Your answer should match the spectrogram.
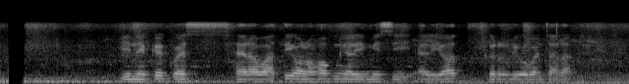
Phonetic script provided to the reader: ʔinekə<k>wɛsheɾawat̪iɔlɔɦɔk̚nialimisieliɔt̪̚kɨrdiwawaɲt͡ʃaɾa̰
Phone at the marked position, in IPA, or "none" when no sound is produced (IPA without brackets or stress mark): k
